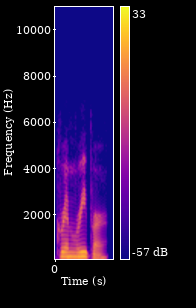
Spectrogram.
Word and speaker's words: GRIM REAPER: via modern computer technology referred to as the GRI Imre PR group - mission computer replacement program pronounced Grim Reaper another upgrade to the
